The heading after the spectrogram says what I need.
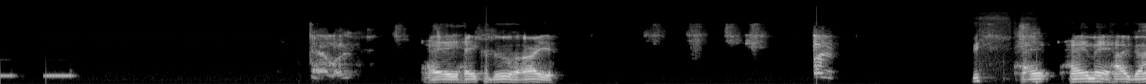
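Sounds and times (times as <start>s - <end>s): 
telephone ringing tone through a phone on speakerphone: 0.0s - 0.8s
speech: 3.4s - 3.6s, 4.2s - 5.6s, 9.7s - 11.4s.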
